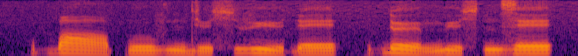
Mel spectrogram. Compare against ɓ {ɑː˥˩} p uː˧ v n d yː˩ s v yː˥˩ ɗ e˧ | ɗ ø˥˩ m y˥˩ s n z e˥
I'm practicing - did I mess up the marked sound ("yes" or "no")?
no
